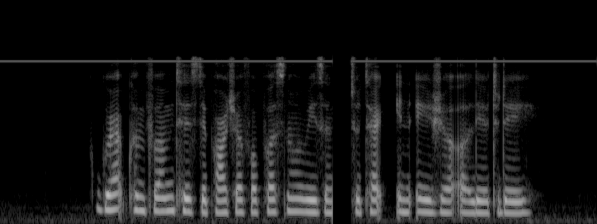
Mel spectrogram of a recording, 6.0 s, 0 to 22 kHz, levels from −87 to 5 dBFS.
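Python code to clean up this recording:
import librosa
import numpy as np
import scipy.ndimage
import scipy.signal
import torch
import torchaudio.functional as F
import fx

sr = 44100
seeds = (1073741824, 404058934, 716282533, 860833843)

y = fx.notch(x, sr, hz=7100.0, q=30.0)
y = fx.fix_ambience(y, sr, seeds[0], print_start_s=0.12, print_end_s=0.62, start_s=3.33, end_s=3.52)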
